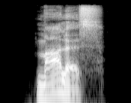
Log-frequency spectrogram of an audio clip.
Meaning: genitive singular of Mahl
- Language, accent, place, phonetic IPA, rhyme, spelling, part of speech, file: German, Germany, Berlin, [ˈmaːləs], -aːləs, Mahles, noun, De-Mahles.ogg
